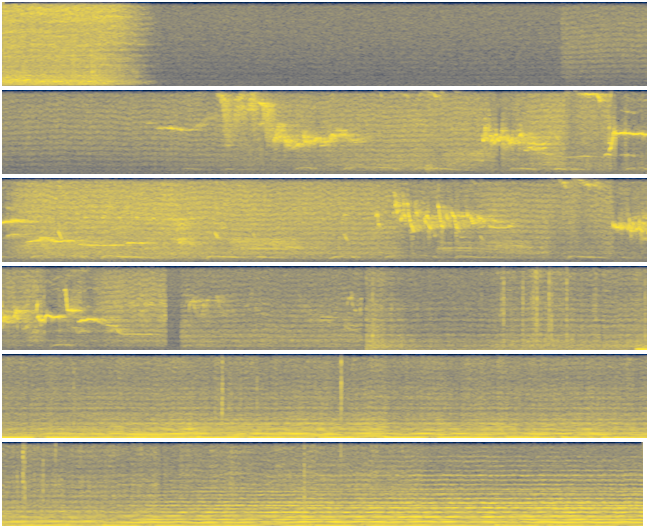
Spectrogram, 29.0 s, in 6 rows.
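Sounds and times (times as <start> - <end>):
birds singing: 5.9 - 17.3
short low repeated bird calls: 5.9 - 17.3
low rumble: 17.4 - 28.4.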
